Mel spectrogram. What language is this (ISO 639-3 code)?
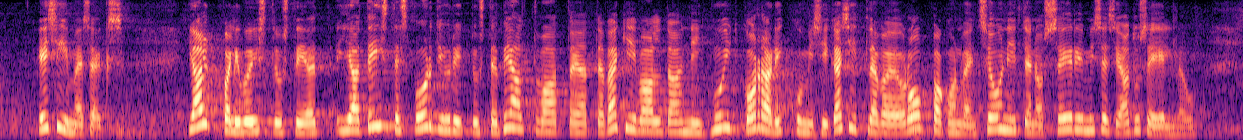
est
